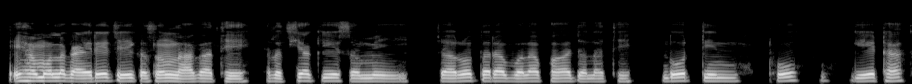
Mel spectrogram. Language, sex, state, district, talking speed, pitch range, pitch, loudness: Chhattisgarhi, male, Chhattisgarh, Sarguja, 150 wpm, 140-160 Hz, 150 Hz, -14 LUFS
